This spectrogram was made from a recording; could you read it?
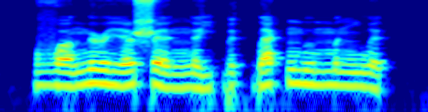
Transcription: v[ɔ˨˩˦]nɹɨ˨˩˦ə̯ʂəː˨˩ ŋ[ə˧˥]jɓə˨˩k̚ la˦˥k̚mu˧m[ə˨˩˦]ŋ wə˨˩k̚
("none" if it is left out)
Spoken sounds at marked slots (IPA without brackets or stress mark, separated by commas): ɔ˨˩˦, ə˨˩˨, ə˧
